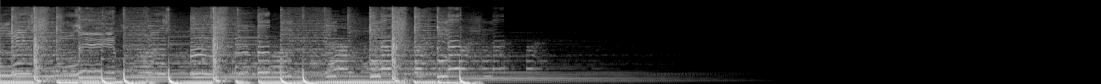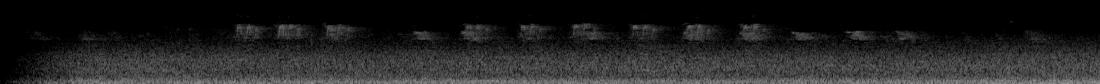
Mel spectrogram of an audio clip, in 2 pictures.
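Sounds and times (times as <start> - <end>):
outdoor background hiss: 11.0 - 22.0
birds chirping: 11.2 - 22.0.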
